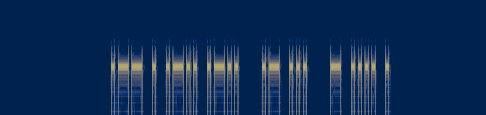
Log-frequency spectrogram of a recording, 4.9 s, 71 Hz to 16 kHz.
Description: Morse code, heard as a keyed tone, about 34 wpm, 700 Hz. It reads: WELL AS THE
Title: Sets of 3 Words 35wpm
